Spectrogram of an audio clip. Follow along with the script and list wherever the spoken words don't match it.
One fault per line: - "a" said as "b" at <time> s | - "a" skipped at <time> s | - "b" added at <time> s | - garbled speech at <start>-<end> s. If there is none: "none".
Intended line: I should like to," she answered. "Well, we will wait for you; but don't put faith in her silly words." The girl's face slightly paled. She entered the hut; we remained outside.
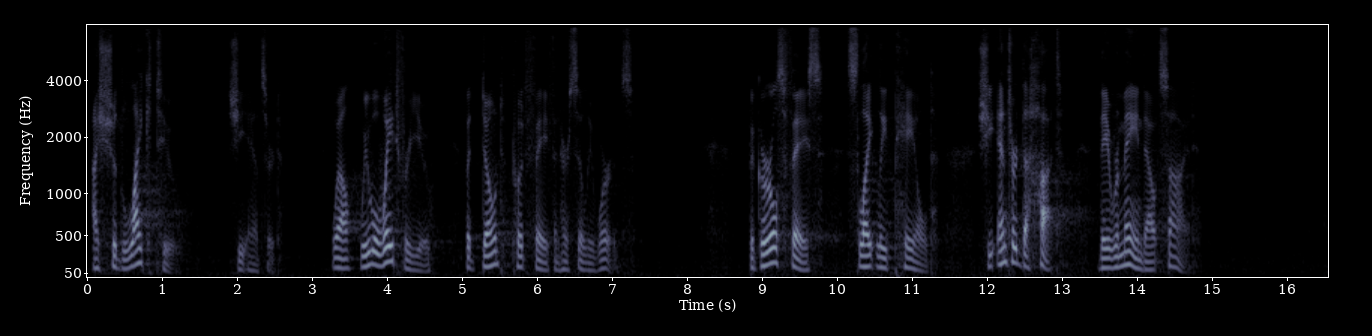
- "we" said as "they" at 13.5 s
